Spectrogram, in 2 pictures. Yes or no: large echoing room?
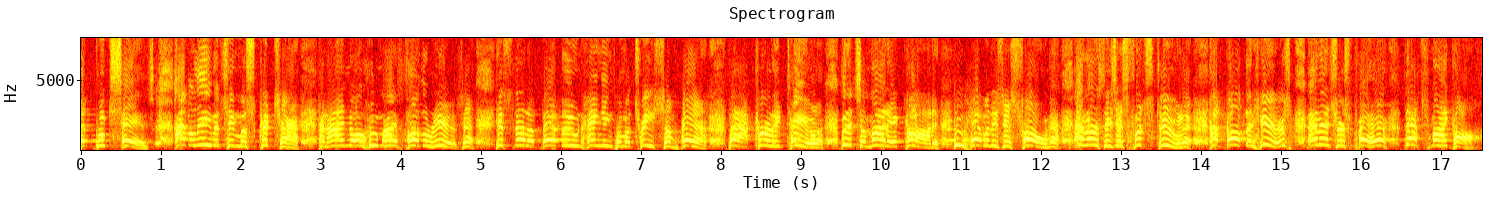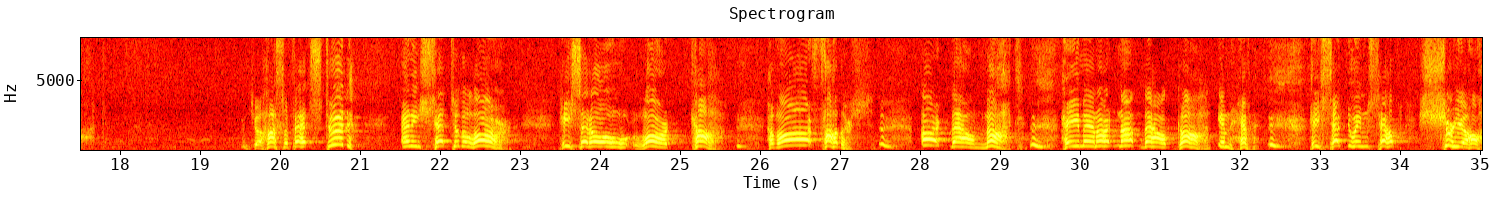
yes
